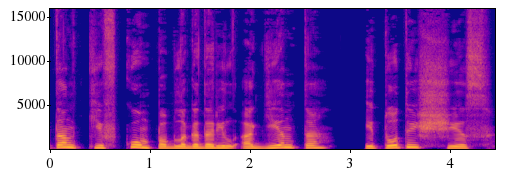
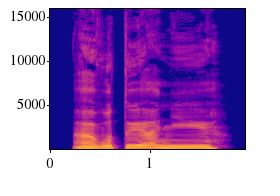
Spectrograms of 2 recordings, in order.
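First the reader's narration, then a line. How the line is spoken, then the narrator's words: Wry grunt. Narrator (Russian): хмыкнул Гоглидзе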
